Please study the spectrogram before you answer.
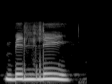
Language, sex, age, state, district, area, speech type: Hindi, female, 18-30, Uttar Pradesh, Jaunpur, rural, read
